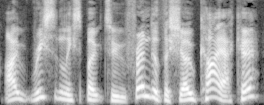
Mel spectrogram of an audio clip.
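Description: Bright-voiced British man co-hosting. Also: high-pitched, lively intonation, normal speed, slightly rough, no echo, studio quality. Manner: bright, self-deprecating, chatty. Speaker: podcast co-host. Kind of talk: casual chat. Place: spare room at home. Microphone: remote recording.

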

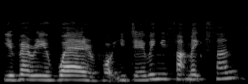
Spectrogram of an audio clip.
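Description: A woman's voice: mid-range voice, a little fast, fairly bright tone, dull audio. A woman from Wales chatting casually in an interview, laughing often and restarting her sentences as she talks. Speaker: guest improviser.

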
